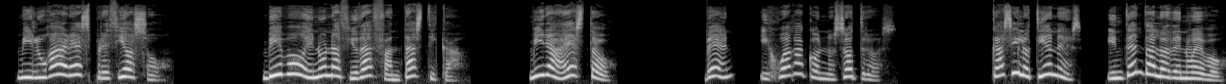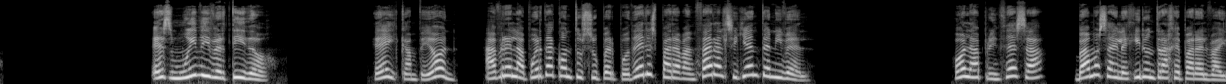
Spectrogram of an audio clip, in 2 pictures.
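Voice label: Spanish female children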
